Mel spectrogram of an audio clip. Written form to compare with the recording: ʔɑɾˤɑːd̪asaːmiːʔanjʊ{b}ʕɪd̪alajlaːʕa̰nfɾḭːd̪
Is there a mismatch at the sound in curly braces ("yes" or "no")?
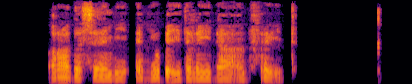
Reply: no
